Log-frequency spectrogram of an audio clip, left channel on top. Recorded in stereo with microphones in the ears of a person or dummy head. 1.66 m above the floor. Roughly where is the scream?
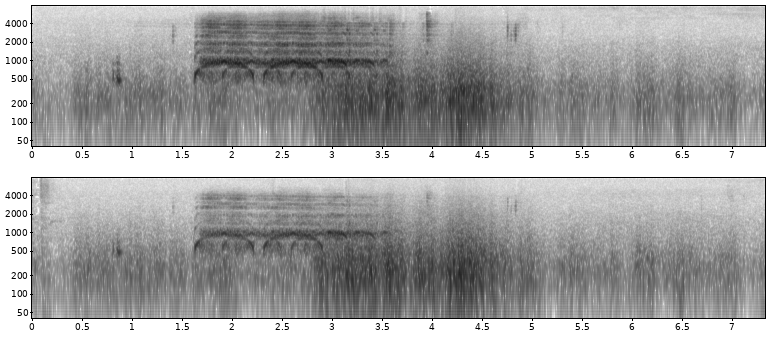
Left.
